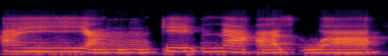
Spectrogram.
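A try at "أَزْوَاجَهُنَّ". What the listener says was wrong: Jangan berhenti azwa. Sebab kalimah dia azwa jahun.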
